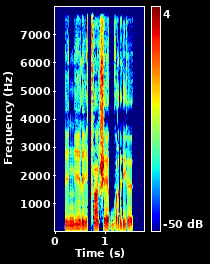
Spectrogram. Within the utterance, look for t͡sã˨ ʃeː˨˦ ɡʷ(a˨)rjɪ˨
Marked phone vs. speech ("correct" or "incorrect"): correct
